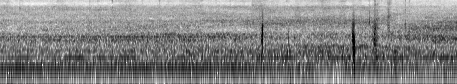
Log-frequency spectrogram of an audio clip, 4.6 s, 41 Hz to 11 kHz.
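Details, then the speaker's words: 2002 Lennox Elite series 3 or 3.5 ton AC outdoor condenser with Copeland compressor, running: low steady hum, soft even fan whoosh, a couple of faint clicks; remarkably quiet, healthy normal running. "you can hear the noise from the fan and this is by far one of the quietest units i've ever seen like if we come just over here just barely here see it's a remarkably quiet unit"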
